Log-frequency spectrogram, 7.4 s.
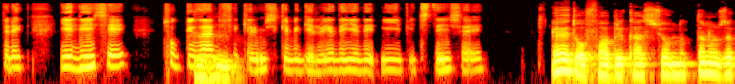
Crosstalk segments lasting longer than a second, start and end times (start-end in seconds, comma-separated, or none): none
